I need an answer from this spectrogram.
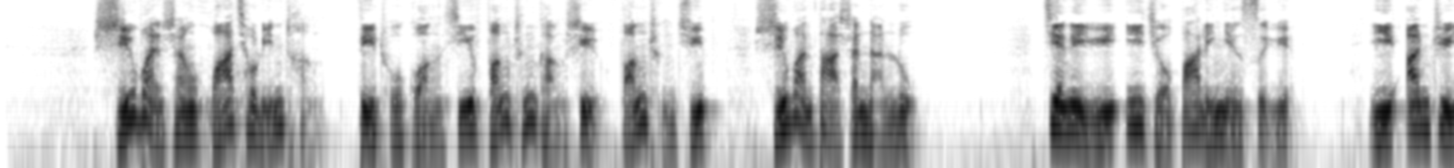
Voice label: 男 工作报告; 十万山华侨林场住房难问题情况调查

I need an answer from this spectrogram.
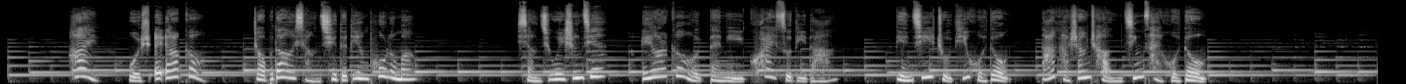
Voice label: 女 宣传片 商务科技

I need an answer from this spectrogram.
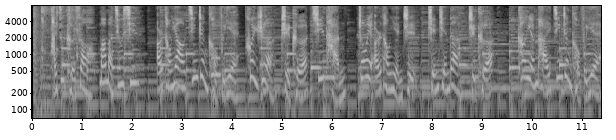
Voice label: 女 口服液; 金振口服液; cctv1

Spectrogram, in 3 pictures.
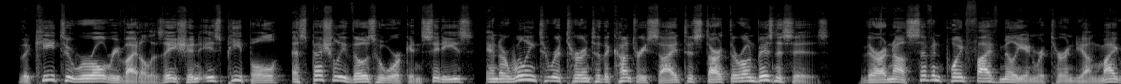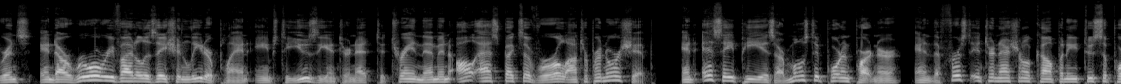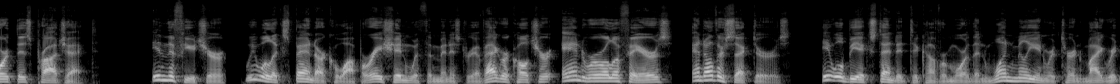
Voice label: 口语化 受访

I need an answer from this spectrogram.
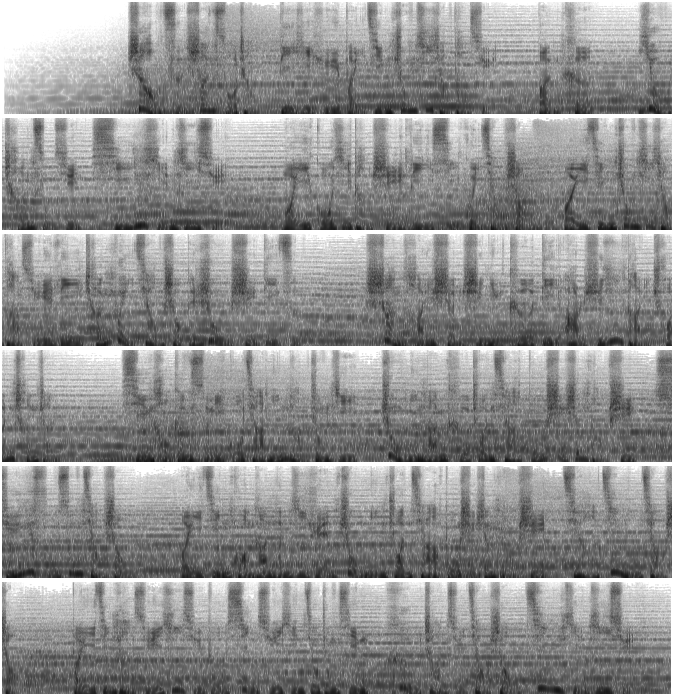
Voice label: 男 专题类人物介绍

